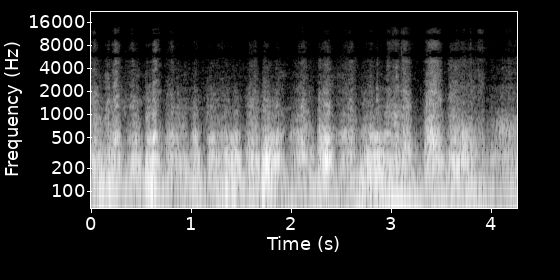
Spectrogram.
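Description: Fingernails scratch and rub grey woven mesh car seat fabric stretched over foam padding. The result is a run of dry, muffled rasping strokes, mostly low and mid in tone, with a few sharper scratches standing out over a steady rubbing texture.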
